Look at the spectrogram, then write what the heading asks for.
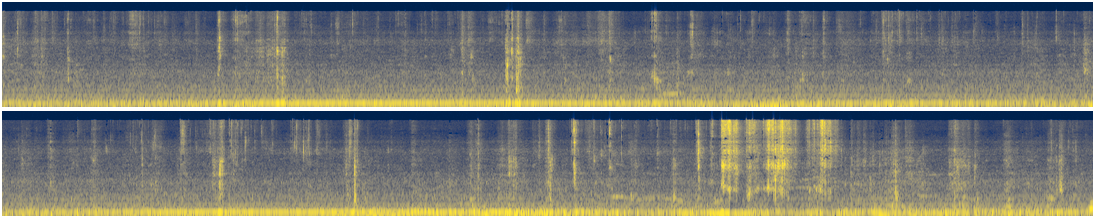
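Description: Close-up mukbang eating sounds: a person chewing and biting food, with scattered crisp crunches and a busier patch of crunching near the end. A steady low hum runs underneath.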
